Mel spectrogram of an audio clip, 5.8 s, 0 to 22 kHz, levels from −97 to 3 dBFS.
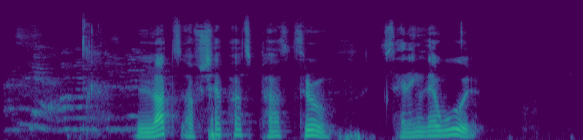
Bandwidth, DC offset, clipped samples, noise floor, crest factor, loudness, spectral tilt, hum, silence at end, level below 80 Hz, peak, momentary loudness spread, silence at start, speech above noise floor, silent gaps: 13 kHz; under 0.1%; under 0.1%; -86 dBFS; 24 dB; -42 LUFS; -5.5 dB/octave; none; 1.1 s; -70 dBFS; -20 dBFS; 22 LU; 0.3 s; 45 dB; none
